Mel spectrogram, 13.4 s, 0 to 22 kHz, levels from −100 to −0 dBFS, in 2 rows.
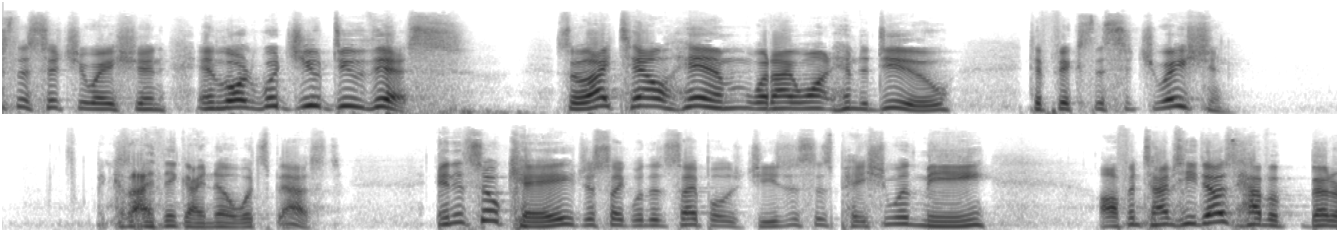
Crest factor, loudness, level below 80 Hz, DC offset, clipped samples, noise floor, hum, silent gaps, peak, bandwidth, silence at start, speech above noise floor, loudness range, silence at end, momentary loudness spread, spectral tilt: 20 dB; -26 LUFS; -64 dBFS; under 0.1%; under 0.1%; -82 dBFS; none; none; -8 dBFS; 14 kHz; 0 s; 56 dB; 8 LU; 0 s; 14 LU; -4.5 dB/octave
